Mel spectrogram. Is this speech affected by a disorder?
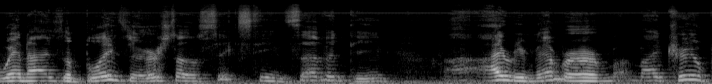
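Yes: cerebral palsy; childhood bike riding and teen hiking limited.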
